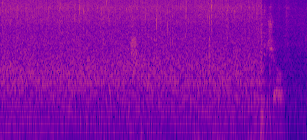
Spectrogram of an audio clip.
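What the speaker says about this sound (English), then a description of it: "there's currently freezing rain" Freezing rain falls outside a remote off-grid cabin as a steady, dense hiss that holds evenly for several seconds before dropping away near the end.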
